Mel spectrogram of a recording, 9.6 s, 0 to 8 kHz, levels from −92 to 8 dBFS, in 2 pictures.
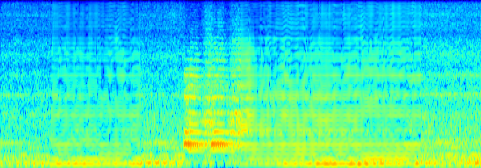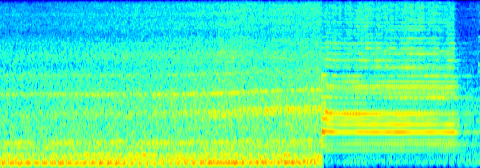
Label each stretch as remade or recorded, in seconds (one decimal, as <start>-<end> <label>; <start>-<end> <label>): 0.0-0.5 recorded; 0.5-1.4 remade; 1.4-2.4 recorded; 2.4-4.2 remade; 4.2-9.6 recorded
